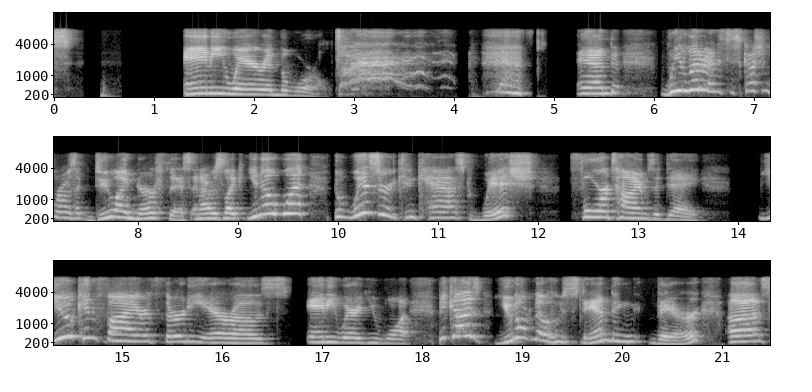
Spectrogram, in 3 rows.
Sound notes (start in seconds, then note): 2.8 laughs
